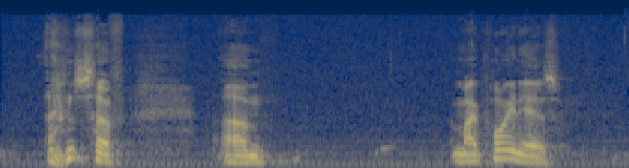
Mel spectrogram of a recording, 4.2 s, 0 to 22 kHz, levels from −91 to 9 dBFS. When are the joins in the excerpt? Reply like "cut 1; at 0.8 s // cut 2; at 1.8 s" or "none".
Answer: cut 1; at 3.0 s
